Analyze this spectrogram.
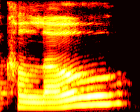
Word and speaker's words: colloquial: Okay, so colloquial has second syllable stress. So that means that the letter CO at the beginning, rather than saying co with an O vowel, it has a reduced vowel, sounds like a schwa, sounds more like ka.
